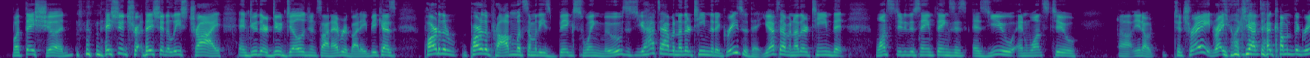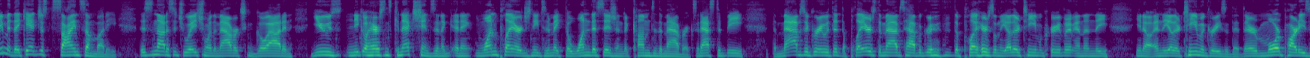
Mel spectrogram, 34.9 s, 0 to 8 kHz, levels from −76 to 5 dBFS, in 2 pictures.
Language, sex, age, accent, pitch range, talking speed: English, male, 30-49, American, 125-165 Hz, 270 wpm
